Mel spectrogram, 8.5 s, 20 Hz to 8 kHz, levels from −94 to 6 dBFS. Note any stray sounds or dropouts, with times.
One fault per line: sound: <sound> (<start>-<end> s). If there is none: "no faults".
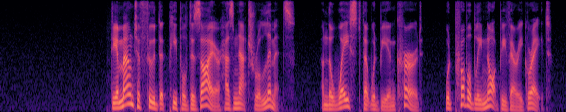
no faults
